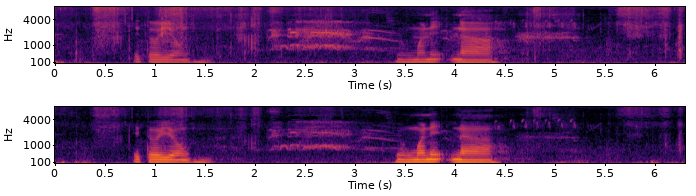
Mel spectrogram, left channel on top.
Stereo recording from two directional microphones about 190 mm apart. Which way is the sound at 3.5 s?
45° right (ahead or behind).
